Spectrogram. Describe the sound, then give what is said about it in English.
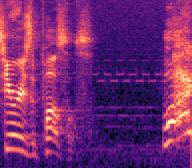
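A phone rings with a thin, steady electronic tone in a short gap between people talking. “Wait, everyone. I hear my phone ringing.”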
